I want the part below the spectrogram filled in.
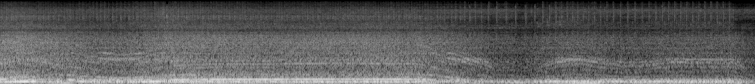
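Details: Alfa Romeo GTV 2.0 V6 Turbo, first start after rebuild, AFM-to-MAF conversion not yet tuned, aux belt needs re-tensioning: loud, uneven running with revs rising and falling around a fast idle.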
